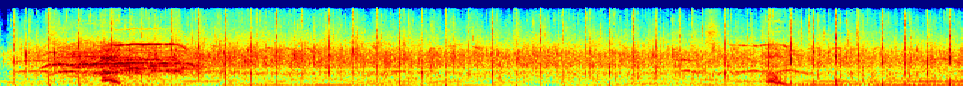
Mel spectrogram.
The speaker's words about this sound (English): If you can whistle, I want you to whistle. I want you to cheer. I want you to applaud. I want you to give them a moment. Would you do that?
